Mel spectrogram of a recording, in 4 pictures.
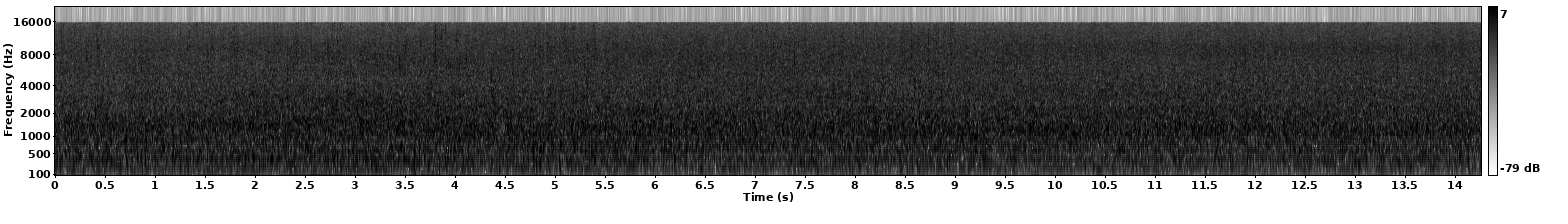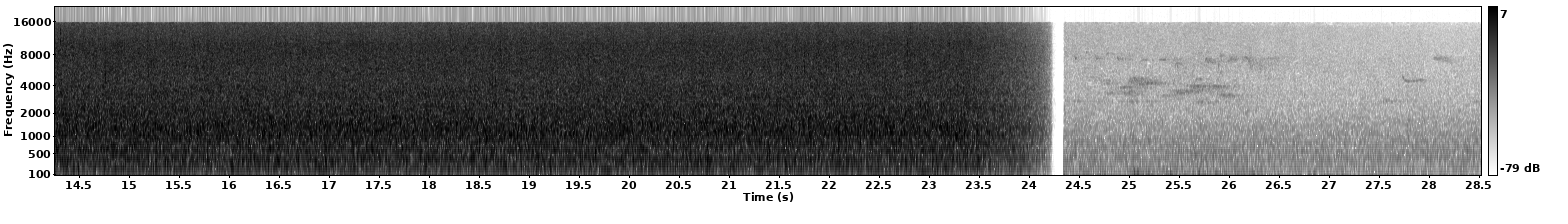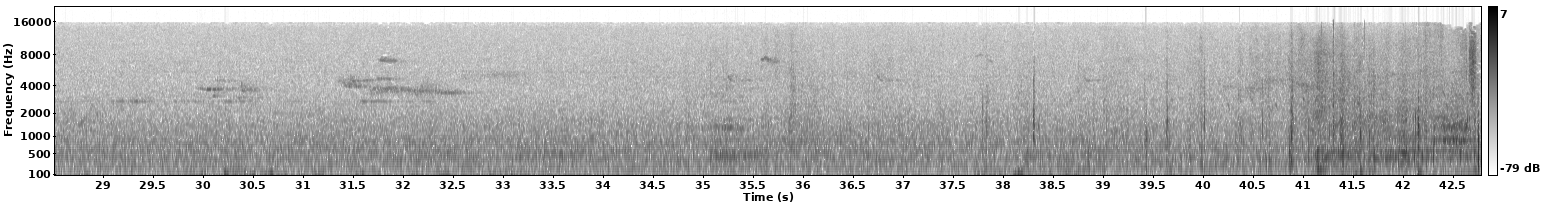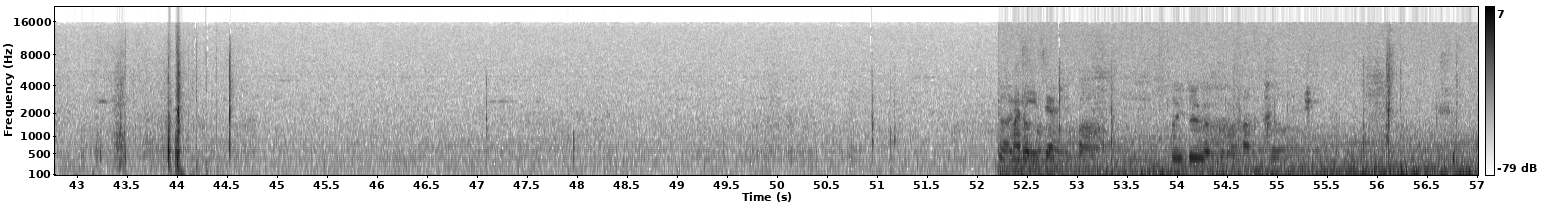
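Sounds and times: rushing water of a stream: 0.0 - 24.2.

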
